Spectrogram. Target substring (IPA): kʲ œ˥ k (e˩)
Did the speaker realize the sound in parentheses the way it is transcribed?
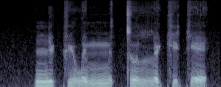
yes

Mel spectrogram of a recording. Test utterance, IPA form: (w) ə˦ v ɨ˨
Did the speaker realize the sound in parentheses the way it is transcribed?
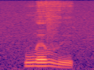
yes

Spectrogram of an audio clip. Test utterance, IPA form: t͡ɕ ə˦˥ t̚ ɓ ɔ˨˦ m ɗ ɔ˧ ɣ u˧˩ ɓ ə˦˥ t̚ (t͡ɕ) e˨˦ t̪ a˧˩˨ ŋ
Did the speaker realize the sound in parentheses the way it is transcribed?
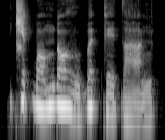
no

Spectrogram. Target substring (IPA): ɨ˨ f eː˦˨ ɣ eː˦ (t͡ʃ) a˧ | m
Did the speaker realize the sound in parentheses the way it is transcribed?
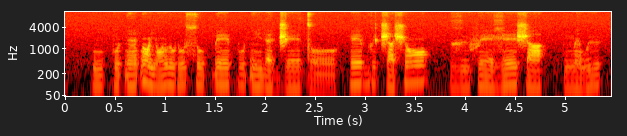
no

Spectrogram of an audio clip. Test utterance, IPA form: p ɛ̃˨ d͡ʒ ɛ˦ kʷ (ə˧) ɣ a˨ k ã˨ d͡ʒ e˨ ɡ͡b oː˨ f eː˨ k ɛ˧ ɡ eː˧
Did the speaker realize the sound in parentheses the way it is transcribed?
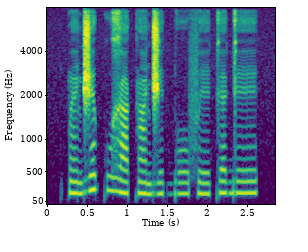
yes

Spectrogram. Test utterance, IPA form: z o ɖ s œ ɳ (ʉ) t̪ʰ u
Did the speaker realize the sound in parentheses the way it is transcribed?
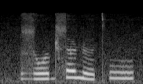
no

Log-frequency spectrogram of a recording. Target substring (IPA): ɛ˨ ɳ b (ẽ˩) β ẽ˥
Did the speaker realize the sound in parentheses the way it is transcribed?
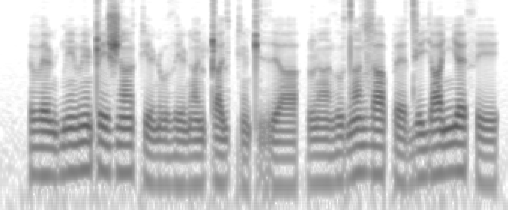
no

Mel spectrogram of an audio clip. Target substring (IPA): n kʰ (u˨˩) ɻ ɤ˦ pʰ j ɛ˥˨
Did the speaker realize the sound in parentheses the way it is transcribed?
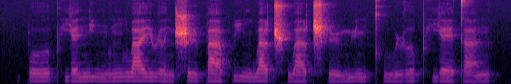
yes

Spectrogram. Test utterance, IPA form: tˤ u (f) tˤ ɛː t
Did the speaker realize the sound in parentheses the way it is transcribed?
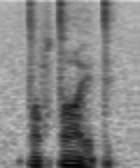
yes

